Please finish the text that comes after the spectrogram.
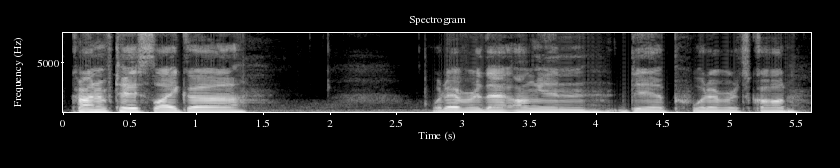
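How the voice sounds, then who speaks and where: A man's voice: medium pitch, flat delivery, unhurried, no room sound, studio quality. A man giving a casual, rambling food review in a laid-back, chatty way, as host of a taste test. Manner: rambling, laid-back, hesitant phrasing with lots of "like".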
